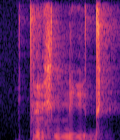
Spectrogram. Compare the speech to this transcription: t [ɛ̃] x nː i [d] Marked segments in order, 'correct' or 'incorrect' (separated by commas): correct, correct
